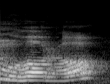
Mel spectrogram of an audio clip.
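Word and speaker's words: mhoro: But anyway, so an M and an H together, you go horo. Just an M and an H together. So it's M-H-O-R-O.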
